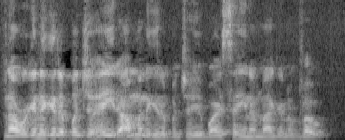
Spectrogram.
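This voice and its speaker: A man's voice: medium pitch, lively intonation, very fast, a little mellow. A man co-hosting a video channel, ranting casually and bluntly, swearing and repeating himself for emphasis. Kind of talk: casual opinion rant.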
